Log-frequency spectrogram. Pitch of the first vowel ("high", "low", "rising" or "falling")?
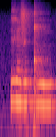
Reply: falling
